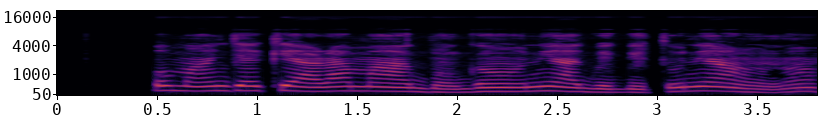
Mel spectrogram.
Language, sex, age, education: Yoruba, female, 60+, tertiary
